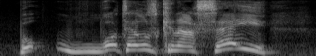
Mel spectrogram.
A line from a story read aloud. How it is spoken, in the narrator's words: Ron shouted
